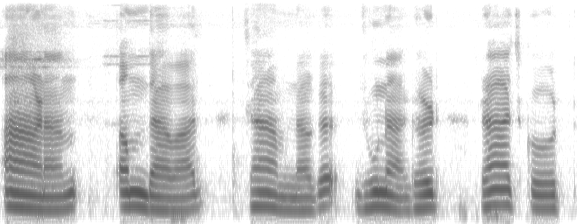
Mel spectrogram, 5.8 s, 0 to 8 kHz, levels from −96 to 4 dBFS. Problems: background sounds at intervals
